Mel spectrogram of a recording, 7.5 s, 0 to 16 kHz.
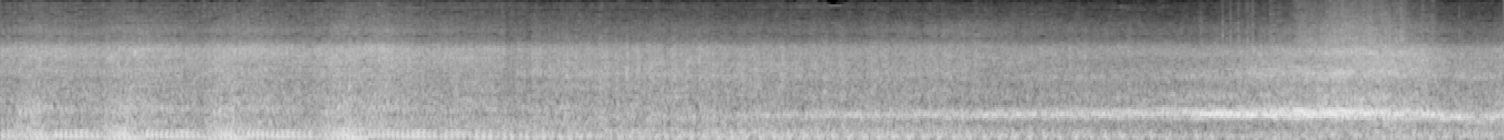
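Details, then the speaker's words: Suzuki Shogun 125 motorcycle that has ignition on electric start but loses spark on kick start, started directly at the starter: small single runs steady and even, picks up cleanly on throttle; running normally. "tuh motor bisa nyala ya teman-teman motor bisa nyala menggunakan starter digas juga di normal"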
